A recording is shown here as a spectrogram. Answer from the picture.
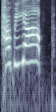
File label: "come on then", Brooklyn; Worms Armageddon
